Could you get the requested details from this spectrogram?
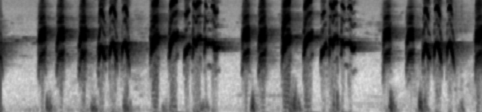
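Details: Sooty-headed bulbul singing energetically in the morning, meant to provoke other bulbuls: loud bursts of short bubbly notes with quick rising-falling warbled phrases, grouped in rapid clusters separated by brief pauses.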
